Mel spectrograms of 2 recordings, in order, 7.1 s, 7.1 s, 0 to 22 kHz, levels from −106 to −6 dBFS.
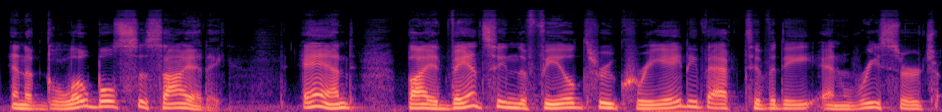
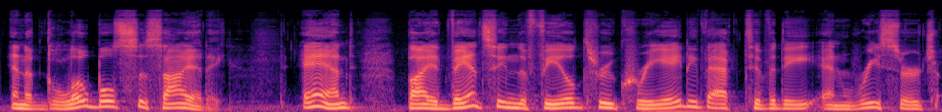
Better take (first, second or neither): second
